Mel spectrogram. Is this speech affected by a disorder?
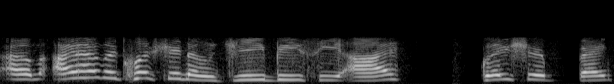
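Yes: cerebral palsy; calling in by phone.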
